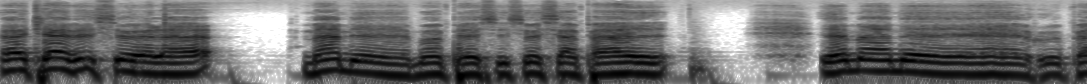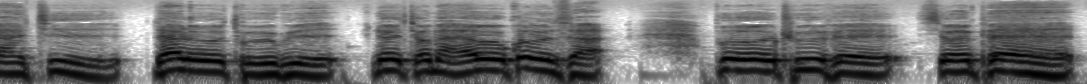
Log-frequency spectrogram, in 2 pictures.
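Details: Deaf speech with altered voice in a man who lip-reads, deaf since childhood after an illness; he says his voice has not sounded normal since a childhood throat operation in paediatrics in Libreville.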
